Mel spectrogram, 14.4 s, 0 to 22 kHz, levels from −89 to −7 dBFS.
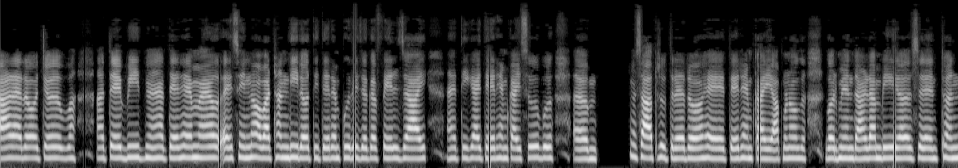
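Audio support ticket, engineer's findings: Hiss leading into a soft, smeared onset, 0.58–0.64 s, spread over 52 ms. Pre-echo: transform codec spreads block quantisation noise sized for the loud attack back into the quiet lead-in.

Short 25 ms holes at 1.25, 3.27, 5.30, 7.32, 9.35, 11.37 and 13.40 s. Gap between chunks: silence inserted at each 2.0 s chunk join, from codec padding or late chunk start.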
